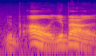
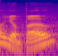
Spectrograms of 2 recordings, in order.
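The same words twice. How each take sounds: First: "bow" said like cow, as in bowing; "bow" rhyming with now. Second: "bow" said with long o like arrow bow; "bow" rhyming with go. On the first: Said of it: "the fact she bowed". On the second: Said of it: "pronounced differently". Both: Shown as a demonstration.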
